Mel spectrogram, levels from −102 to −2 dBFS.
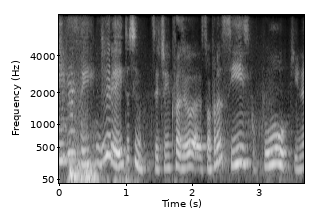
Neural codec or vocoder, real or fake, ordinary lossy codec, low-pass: codec, 16 kHz, 1 kbps, X-Codec, HuBERT features, trained on balanced general audio; fake; none; none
